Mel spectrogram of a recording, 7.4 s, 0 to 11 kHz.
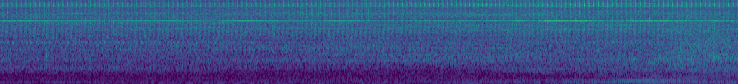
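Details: VW Golf 6 Comfortline 122 TSI, engine hot at idle: fast, even ticking of about three or four per second over the running engine. Source unknown.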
